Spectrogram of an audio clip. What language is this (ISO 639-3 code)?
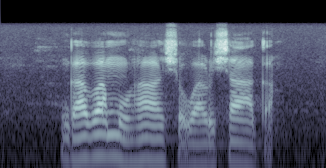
ven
